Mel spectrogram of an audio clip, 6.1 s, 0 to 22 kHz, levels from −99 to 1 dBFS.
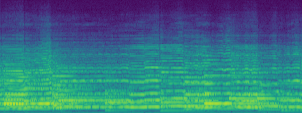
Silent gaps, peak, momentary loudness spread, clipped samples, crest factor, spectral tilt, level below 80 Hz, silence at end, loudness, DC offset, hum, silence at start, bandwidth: none; -4 dBFS; 8 LU; under 0.1%; 16 dB; -7 dB/octave; -64 dBFS; 0 s; -20 LUFS; 0.2%; none; 0 s; 6.6 kHz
